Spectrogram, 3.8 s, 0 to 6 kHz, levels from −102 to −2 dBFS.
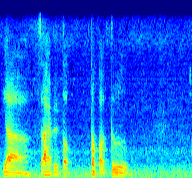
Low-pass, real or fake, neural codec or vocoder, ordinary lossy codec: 5.4 kHz; fake; codec, 24 kHz, 0.9 kbps, WavTokenizer, medium music audio release; none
